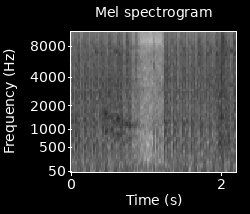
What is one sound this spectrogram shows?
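An explosion bursts close by and crackles with fire.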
